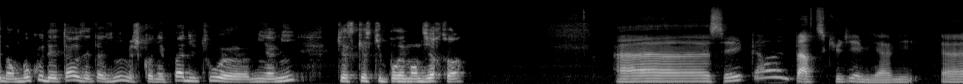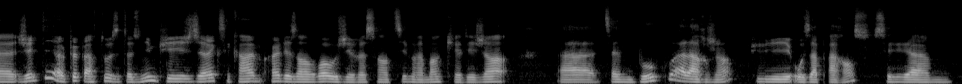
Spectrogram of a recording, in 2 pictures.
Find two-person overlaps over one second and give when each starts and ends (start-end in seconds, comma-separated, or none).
none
